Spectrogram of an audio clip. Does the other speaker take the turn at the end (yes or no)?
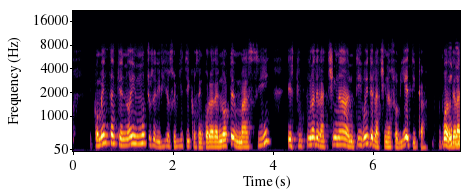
yes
